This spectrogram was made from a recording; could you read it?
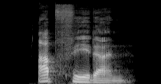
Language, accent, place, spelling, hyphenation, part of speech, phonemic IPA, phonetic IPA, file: German, Germany, Berlin, abfedern, ab‧fe‧dern, verb, /ˈapˌfeːdəʁn/, [ˈʔapˌfeːdɐn], De-abfedern.ogg
- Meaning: to cushion (a blow); to mitigate (the effects)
